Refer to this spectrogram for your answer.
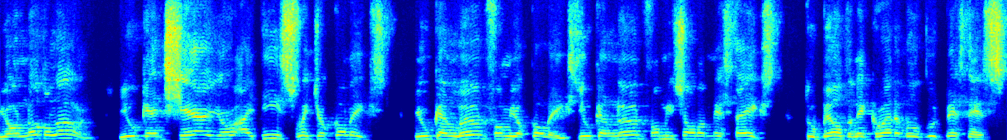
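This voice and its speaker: With a Dutch accent, a high-pitched man speaks at a moderate pace, his intonation fairly even and his loudness very even. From Netherlands. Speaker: franchise expert. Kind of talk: conference presentation. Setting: online event.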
